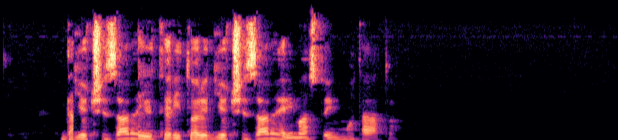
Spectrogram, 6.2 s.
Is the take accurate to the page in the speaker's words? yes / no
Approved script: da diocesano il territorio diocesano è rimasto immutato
yes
